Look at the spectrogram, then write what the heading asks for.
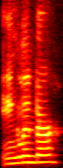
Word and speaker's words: Englander: Englander. Yeah, Englander.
